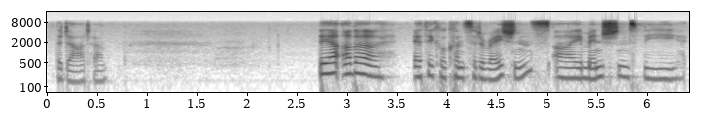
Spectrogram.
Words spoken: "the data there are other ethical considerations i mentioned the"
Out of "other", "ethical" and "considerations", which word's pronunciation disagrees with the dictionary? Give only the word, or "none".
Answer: none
